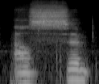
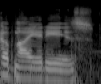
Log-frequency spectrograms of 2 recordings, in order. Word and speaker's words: Alcibiades: Snack, how have you known me for years without knowing how to pronounce C in Greek? It's always Right, hard. Alcibiades. Alcibiades.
